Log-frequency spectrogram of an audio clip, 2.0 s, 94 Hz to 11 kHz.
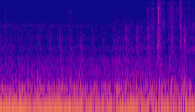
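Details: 2.0 HDi diesel cold start at −13 °C, glow plugs used: low rumble with regular hard knocks in the first seconds, then shut down; unburnt-diesel smell from the exhaust. Owner suspects an electronics fault from a remap, or injection.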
